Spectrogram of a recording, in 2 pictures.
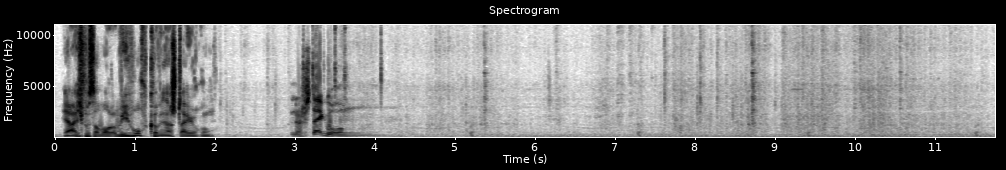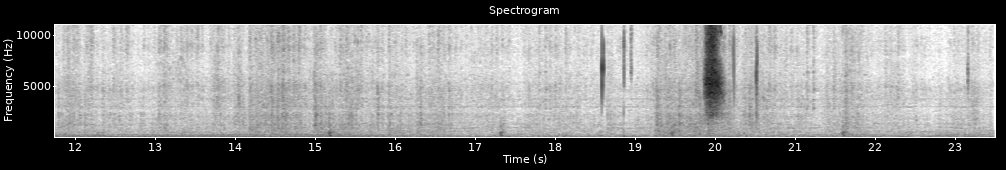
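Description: An articulated natural-gas city bus engine drones.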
